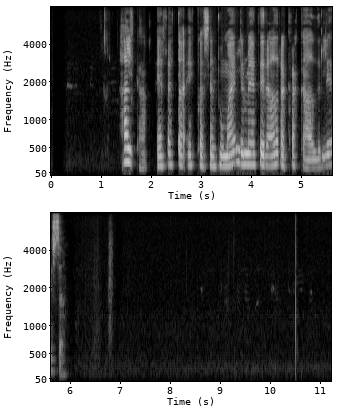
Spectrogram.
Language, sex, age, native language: Icelandic, female, 50-59, Icelandic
